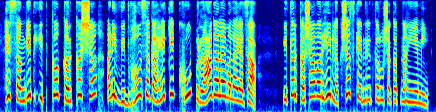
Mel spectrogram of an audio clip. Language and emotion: Marathi, angry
